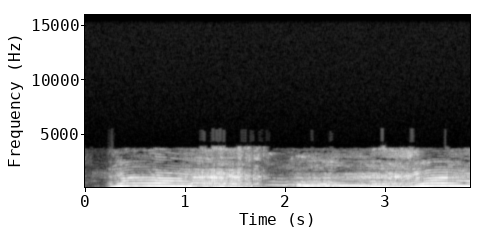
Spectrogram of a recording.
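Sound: lion roaring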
